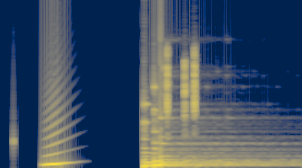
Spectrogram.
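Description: Faint on-screen keyboard clicks, then a short rising swoop as a text message is sent. About a second in comes a loud struck chord-like sound that rings and slowly fades.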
